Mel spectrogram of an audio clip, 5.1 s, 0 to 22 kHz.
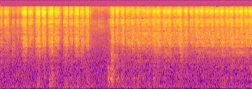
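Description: A wooden colored pencil rubs and scratches brown shading onto the antlers drawn on a thin white paper coloring sheet, which rests on a wooden table while the other hand holds it. Quiet, bright, papery scratching comes in rapid back-and-forth strokes. It pauses briefly just before the 2-second mark, then resumes as steady shading to the end.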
